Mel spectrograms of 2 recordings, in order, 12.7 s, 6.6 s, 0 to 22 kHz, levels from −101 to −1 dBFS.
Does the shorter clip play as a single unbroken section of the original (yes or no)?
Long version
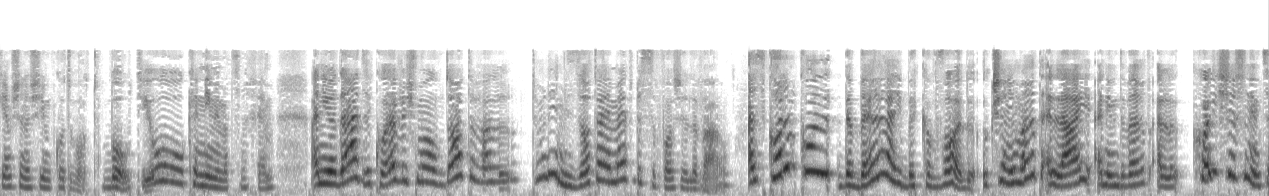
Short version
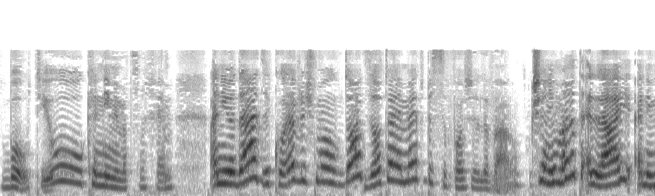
no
